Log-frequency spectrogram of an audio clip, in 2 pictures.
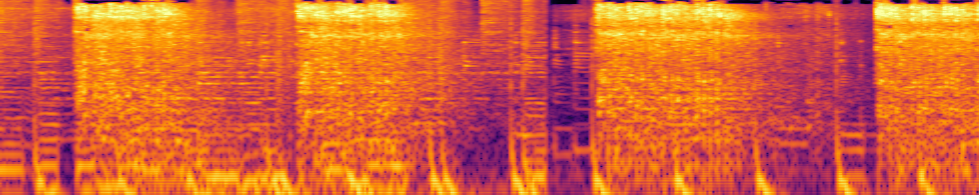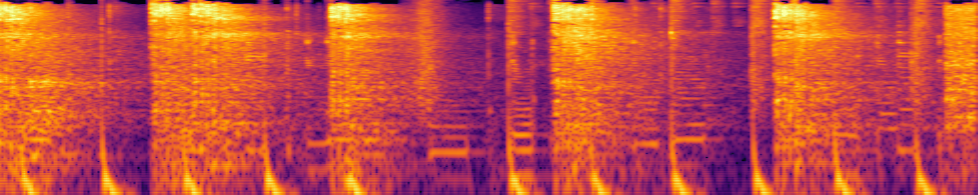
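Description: Pneumatic impact wrench hammering in wheel bolts to tighten a refitted wheel. It runs in repeated bursts of about one to one and a half seconds, some eight in all, with short gaps between them.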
